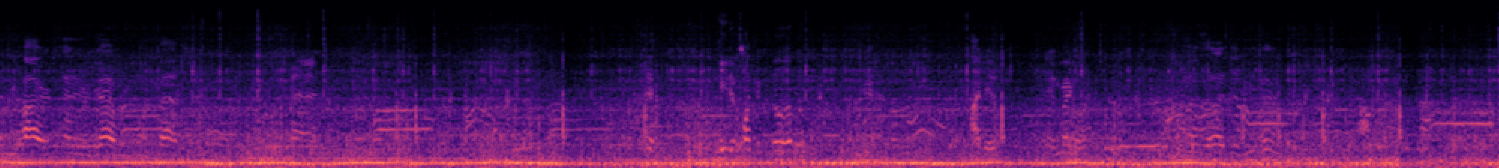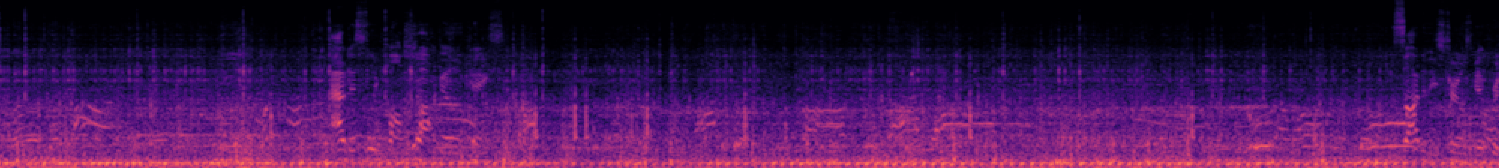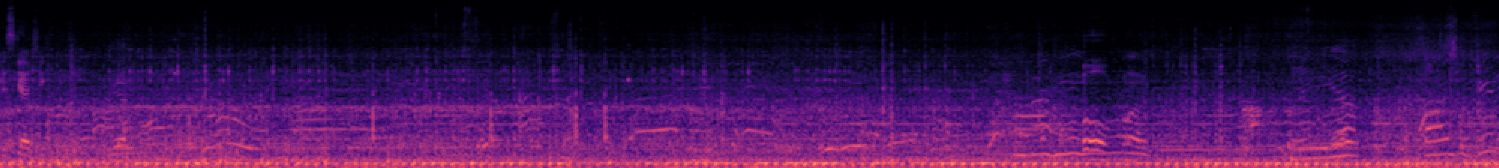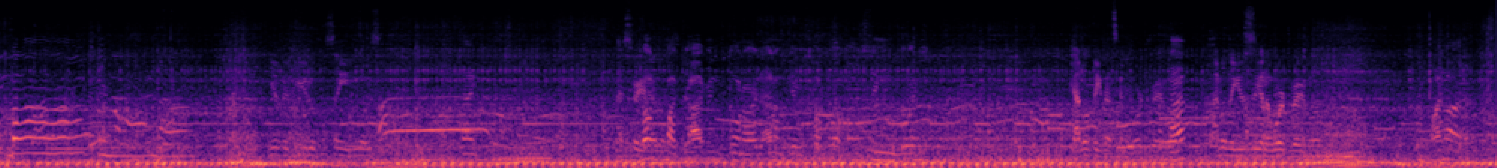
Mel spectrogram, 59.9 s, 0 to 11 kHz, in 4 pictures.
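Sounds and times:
indistinct voices: 0.0s - 59.9s
off-road vehicle engine droning: 0.0s - 59.9s.

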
